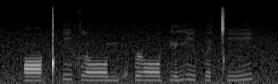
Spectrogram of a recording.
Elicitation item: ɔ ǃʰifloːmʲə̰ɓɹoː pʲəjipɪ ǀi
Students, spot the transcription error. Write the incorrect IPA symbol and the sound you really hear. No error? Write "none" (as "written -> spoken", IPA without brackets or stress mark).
ɓ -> p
